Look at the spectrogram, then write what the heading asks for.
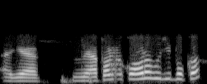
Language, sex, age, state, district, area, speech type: Odia, male, 18-30, Odisha, Puri, urban, conversation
